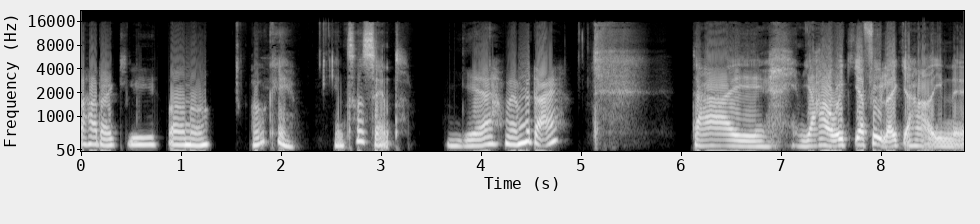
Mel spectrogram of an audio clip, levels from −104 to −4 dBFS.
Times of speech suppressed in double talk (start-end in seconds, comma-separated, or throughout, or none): none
